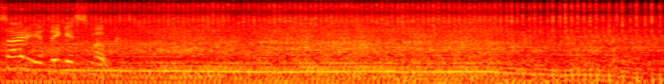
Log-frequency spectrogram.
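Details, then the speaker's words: Cheap abandoned Briggs & Stratton walk-behind mower, started in the cold with the trigger taped down: single-cylinder drone that wavers and stumbles; black stuff drips from the muffler, owner suspects junk in the carburetor; rough running. "hmm dripping a little black stuff out of the muffler probably has junk in the carb"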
